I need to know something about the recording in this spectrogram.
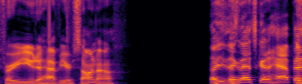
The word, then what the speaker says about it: sauna: It is truly the correct way to pronounce sauna, and it's the only Finnish word that is well known by Americans.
